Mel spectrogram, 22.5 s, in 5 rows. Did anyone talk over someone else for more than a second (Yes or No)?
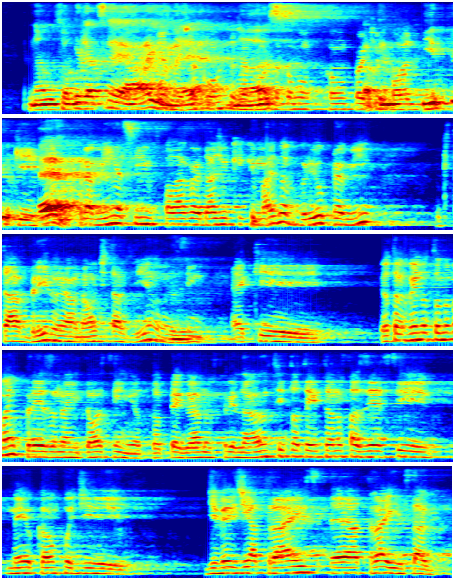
Yes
